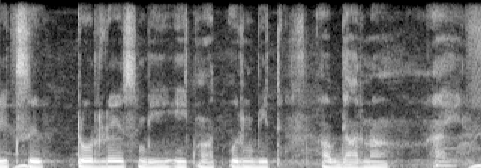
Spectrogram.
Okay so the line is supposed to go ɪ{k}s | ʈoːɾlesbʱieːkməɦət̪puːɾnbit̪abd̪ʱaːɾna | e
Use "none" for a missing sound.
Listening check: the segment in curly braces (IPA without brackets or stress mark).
k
